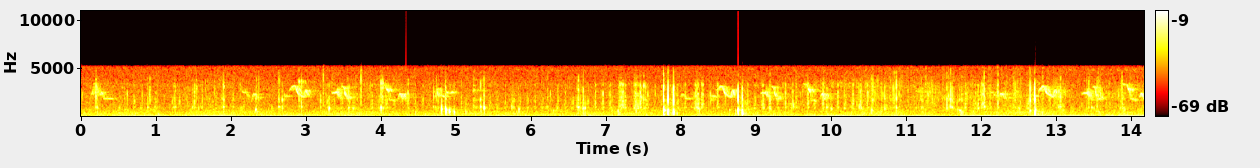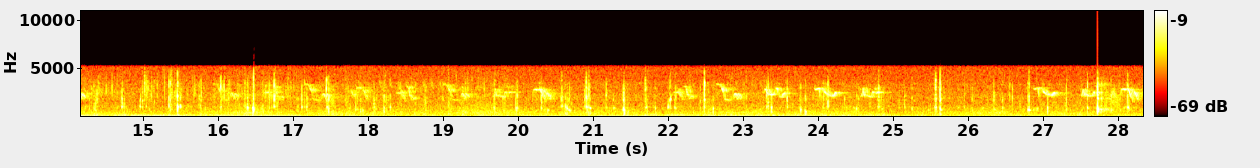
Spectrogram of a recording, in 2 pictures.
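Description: Birds chirping in quick, high clusters over and over, with scattered light taps and clicks in between.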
